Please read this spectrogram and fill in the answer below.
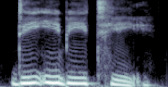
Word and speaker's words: debt: D-E-B-T, debt. The B is completely silent.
